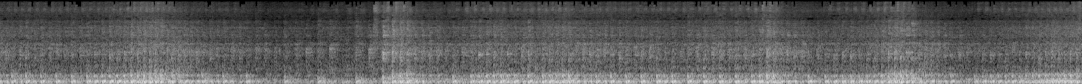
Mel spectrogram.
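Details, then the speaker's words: Frankenstein's Panther project motorcycle, carburetor on choke, newly fitted custom mufflers, running in an enclosed garage: deep even exhaust thump held steady, muffled but not choked; engine running cleanly. "Jeez, that sounds pretty darn good. And we're in in an enclosed building as well."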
